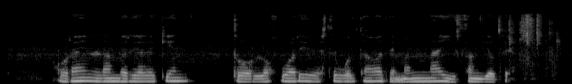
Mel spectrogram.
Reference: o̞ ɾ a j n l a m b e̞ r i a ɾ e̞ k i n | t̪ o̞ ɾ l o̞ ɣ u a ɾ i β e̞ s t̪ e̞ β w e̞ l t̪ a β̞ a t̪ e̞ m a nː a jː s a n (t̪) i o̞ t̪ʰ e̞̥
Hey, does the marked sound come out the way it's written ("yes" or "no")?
no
